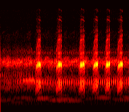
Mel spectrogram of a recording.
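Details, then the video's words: Czech pond frog in spring giving six loud, clipped croaks in quick succession, spaced about a quarter second apart, over a faint background chorus of other frogs. "European frog calls"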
